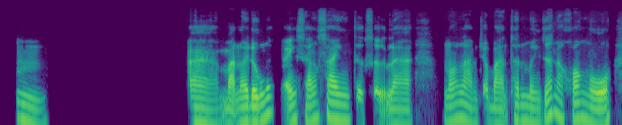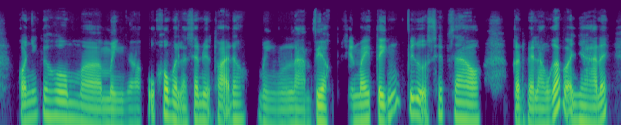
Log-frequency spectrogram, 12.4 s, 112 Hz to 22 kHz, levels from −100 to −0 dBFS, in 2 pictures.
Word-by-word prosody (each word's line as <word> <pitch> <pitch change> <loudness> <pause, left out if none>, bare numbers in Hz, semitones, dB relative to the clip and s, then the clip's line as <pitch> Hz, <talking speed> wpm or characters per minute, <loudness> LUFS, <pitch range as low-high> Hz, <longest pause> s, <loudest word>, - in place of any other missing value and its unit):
Ừm. 120 -7 -4 1.4
À, 120 -3 0
bạn 110 -1 +5
nói 120 +1 +3
đúng 125 +2 +5
đấy, 180 - 0 0.2
ánh - - -1
sáng 125 0 -1
xanh 145 -3 +2
thực 110 - -4
sự - - 0
là 110 -1 0 0.3
nó 130 +2 -1
làm 135 -6 -2
cho 115 - -4
bản 115 -2 -1
thân 130 -1 -3
mình 115 -2 -2
rất 170 +5 0
là 160 - -2
khó 145 0 +1
ngủ. 115 -5 +4 0.3
Có - - +2
những 155 +3 -4
cái 170 - -2
hôm 150 -3 +1
mà 115 -3 +2
mình, 110 -1 -3
ờ, 115 0 -5
cũng - - -2
không 175 -3 +4
phải 140 - +3
là 115 - -3
xem 140 +3 0
điện 135 - 0
thoại - - +3
đâu, 140 0 -2
mình 115 -4 -7
làm 110 0 -3
việc 130 -2 +4 0.2
trên 130 0 -3
máy 135 +1 +4
tính, 135 - +2
ví 180 - +2
dụ - - +4
sếp 170 0 -7
giao 140 -3 +3 0.3
cần 125 -1 +1
phải 115 - +1
làm 115 0 0
gấp - - +6
ở - - +4
nhà 125 -3 +1
đấy, - - +3
125 Hz, 260 wpm, -26 LUFS, 115-145 Hz, 1.4 s, gấp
